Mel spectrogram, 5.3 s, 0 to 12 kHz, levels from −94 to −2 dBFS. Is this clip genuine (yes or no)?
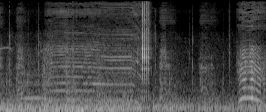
yes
